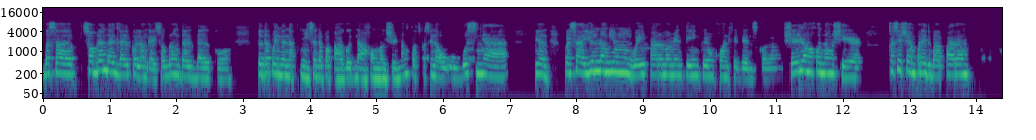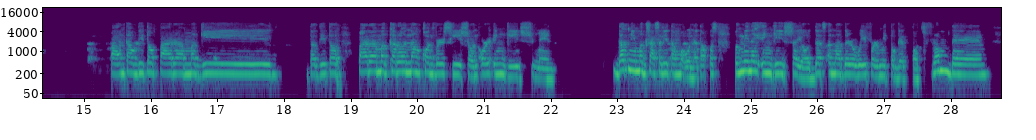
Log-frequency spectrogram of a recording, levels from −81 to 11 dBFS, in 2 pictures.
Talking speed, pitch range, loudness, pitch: 165 wpm, 170-215 Hz, -26 LUFS, 200 Hz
